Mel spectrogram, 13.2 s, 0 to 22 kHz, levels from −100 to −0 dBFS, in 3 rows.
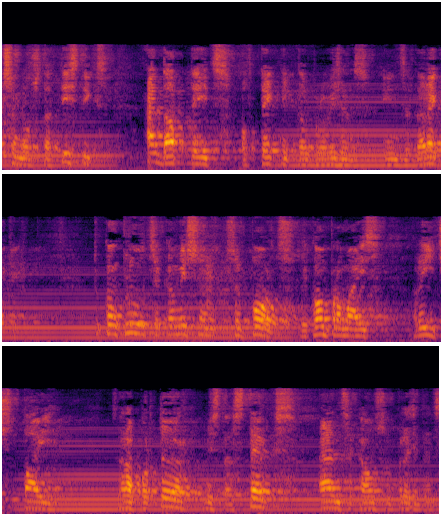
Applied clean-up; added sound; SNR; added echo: none; Bowed string instrument; 12 dB; reverberation time 2.4 s.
